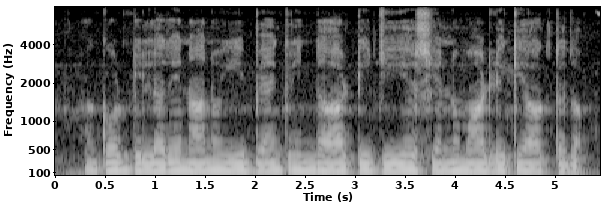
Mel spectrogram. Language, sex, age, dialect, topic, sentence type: Kannada, male, 25-30, Coastal/Dakshin, banking, question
